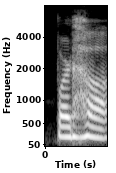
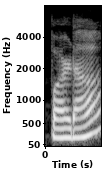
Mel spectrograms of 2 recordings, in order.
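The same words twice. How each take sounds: First: पढ़ा with an aspirated ढ़. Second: पड़ा with an unaspirated ड़. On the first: Teacher contrasting two words, aspirated ढ़ in पढ़ा. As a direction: breathe through the ढ़ in पढ़ा. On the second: Teacher contrasting two words, unaspirated ड़ in पड़ा. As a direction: keep breath out of the ड़ in पड़ा. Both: Shown as a demonstration. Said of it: "दोनों की आवाज़ में भी फ़र्क".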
